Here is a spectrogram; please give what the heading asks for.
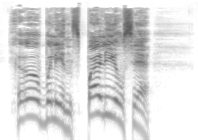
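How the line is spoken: Laughing, hoarse coughing. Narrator (Russian): Рассмеялся пиромант и хрипло закашлялся

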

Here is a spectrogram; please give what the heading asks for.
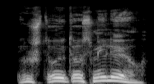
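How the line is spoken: Menacing grumble. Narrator (Russian): проворчал угрожающий Тивадар

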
